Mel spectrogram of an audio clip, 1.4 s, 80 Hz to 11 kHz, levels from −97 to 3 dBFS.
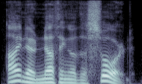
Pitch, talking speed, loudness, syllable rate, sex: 145 Hz, 250 wpm, -14 LUFS, 5.6 syllables/s, male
